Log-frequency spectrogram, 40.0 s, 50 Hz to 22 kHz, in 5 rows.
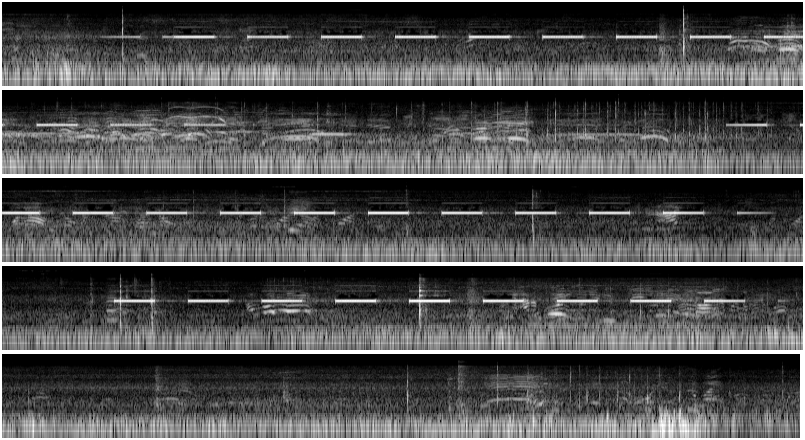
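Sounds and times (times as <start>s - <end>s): vehicle backup alarm beeping: 0.9s - 10.3s, 15.2s - 23.9s, 25.0s - 31.6s.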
